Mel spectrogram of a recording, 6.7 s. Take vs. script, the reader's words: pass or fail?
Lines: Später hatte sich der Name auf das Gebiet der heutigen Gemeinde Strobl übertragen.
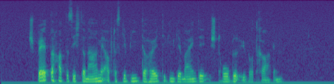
pass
